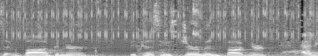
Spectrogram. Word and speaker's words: Wagner: you pronoun it looks like wagner but you pronounce it wagner because he's german wagner and he wrote operas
